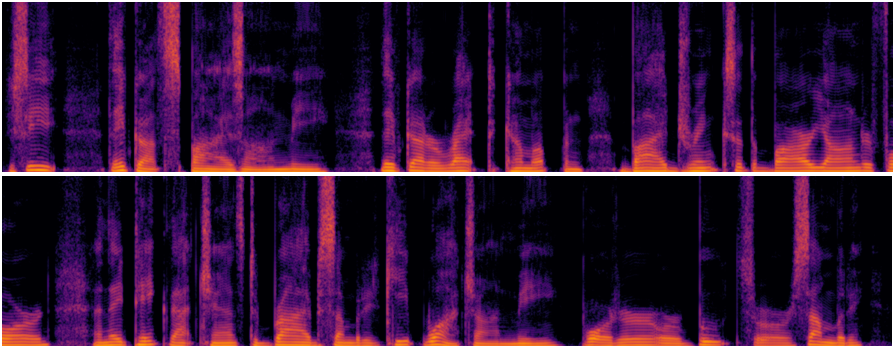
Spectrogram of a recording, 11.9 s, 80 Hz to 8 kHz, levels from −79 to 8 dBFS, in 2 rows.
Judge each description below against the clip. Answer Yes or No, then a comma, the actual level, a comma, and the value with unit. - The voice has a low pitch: Yes, low, 130 Hz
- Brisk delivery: No, average, 195 wpm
